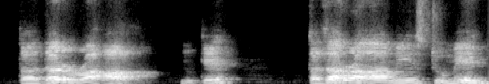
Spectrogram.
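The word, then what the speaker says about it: تَضَرَّعَ: And the middle letter is Ra, so put a shadda. So this word is pronounced tadarra'a. Tadarra'a.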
